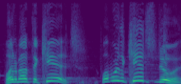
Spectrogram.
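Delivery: high-pitched, animated questioning; pressing question. Acted. Officer asking monkey about the kids, pressing and high.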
